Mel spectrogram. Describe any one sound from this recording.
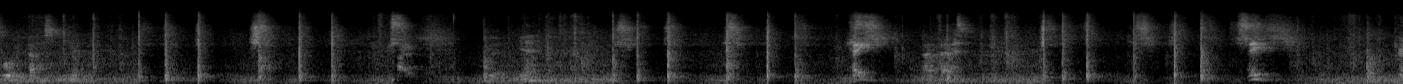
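Gloved punches and kicks smack sharply against pads in quick bursts.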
